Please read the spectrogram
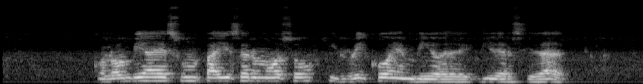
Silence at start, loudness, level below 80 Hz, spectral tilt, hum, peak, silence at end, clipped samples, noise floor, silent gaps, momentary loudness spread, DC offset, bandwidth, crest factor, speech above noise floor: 0.95 s; -17 LUFS; -64 dBFS; -7.5 dB/octave; none; -2 dBFS; 0.75 s; under 0.1%; -51 dBFS; none; 9 LU; under 0.1%; 9.6 kHz; 16 dB; 34 dB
